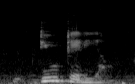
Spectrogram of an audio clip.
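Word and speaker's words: deuterium: protium ওকে আর এইচ টু ওয়ানের নাম হচ্ছে ডিউটেরিয়াম বা ডোয়াইটেরিয়াম যা প্রোনাউন্সিয়েশন করবে আর এটার নাম হচ্ছে টিট্রিয়াম ট্রিসিয়াম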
